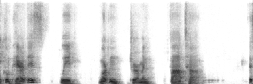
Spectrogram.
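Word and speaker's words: Vater: this with modern german fatah they sound pretty similar in german v is the same as f in some words the sound f is spelled with a v in others with f no logic behind it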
